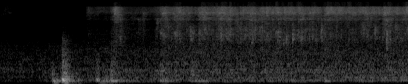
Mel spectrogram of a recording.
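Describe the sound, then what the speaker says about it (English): Tap water running into a sink while hands are washed, opening with a few close splashes and then settling into a steady, soft rushing stream. "let me wash my hands again."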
